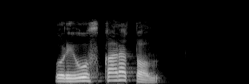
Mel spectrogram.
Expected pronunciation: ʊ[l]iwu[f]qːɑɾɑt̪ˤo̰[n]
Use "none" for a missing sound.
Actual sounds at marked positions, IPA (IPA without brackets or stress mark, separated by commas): ɾ, f, m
